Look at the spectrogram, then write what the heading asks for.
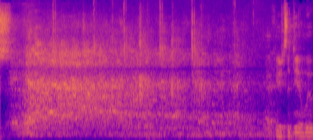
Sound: audience laughing

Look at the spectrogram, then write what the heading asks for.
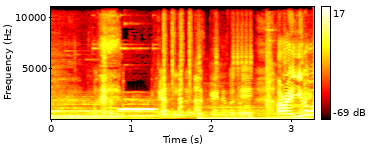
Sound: all laughing; beeping

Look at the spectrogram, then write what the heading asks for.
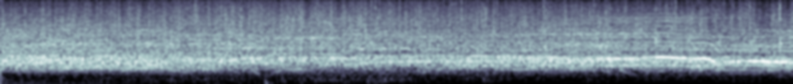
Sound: crowd cheers

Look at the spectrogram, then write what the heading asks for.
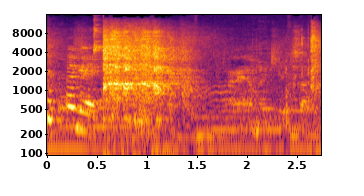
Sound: laughing; engine cranking

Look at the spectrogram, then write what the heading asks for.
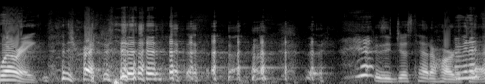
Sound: both laugh

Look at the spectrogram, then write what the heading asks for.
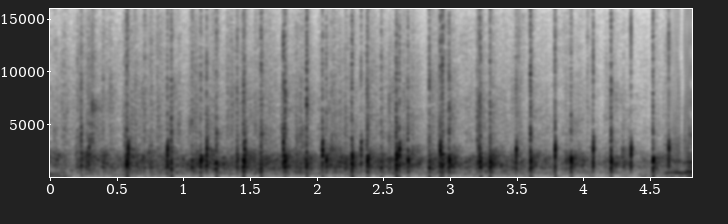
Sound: audience applauding

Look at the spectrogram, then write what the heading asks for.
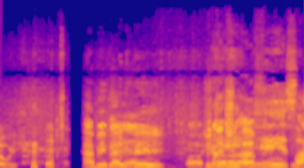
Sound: speaking in Lebanese dialect

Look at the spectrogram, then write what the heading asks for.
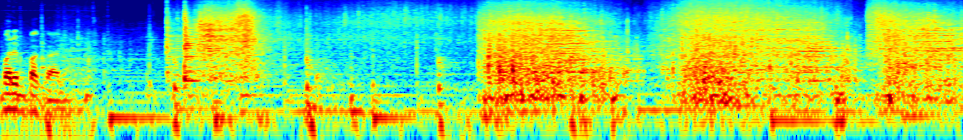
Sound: scoop scrapes; peanuts rattle

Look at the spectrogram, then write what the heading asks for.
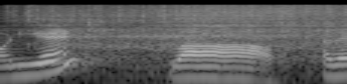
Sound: oil cracks

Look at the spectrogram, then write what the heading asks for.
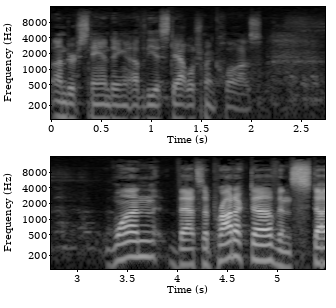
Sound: laughter

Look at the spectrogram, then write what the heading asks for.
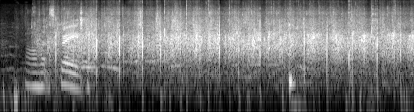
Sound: applause

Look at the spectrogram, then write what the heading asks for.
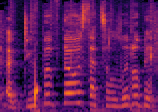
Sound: pop

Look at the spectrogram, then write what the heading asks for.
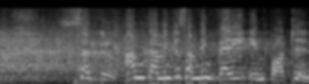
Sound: laughter

